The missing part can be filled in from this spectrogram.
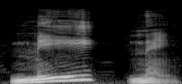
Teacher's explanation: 不要发成 mean,是 me,长元音嘴角咧到极限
